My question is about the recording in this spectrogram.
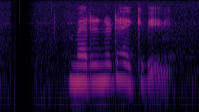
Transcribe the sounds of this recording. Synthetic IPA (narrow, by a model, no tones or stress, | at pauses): mæɾenːəʈəɦækiʋḛːʋḭ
